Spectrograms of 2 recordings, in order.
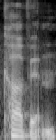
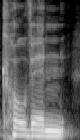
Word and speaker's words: Coven: Not Coven. It's not pronounced Very Coven emphatically. because Coven sounds like oven, man.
